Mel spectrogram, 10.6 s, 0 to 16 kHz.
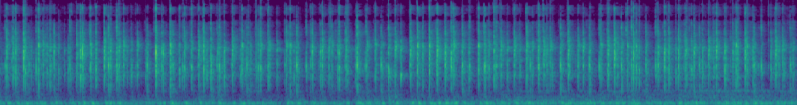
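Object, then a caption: Mechanical keyboard with aluminium case and plastic keycaps. A Monsgeek M1 mechanical keyboard with a black aluminum case, plastic keycaps and NK Cream switches is typed on continuously with fingertips. It makes a rapid, steady stream of short, bright clacks that stop dead with no ring, plus a soft low thump under each press.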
